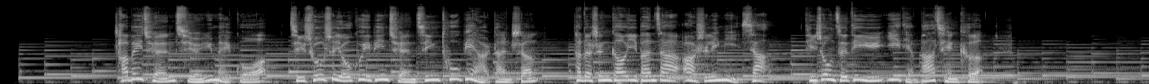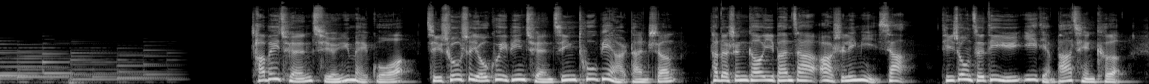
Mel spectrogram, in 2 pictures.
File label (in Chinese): 茶杯犬解说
